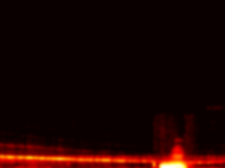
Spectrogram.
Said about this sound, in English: Can you hear the fire truck? There's a fire truck outside my house. Can you hear there's a fire truck outside my house. Can you hear it?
